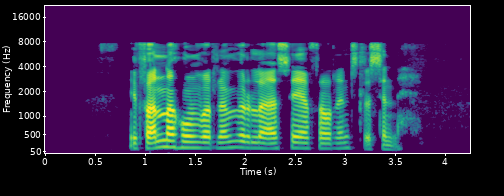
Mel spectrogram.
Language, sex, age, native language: Icelandic, male, 18-19, Icelandic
